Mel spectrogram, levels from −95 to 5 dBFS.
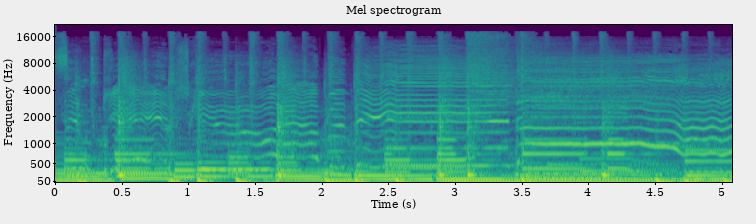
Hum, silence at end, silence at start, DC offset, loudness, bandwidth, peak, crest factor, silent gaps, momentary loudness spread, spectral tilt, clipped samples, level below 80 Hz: none; 0 s; 0 s; under 0.1%; -15 LUFS; 18 kHz; -2 dBFS; 12 dB; none; 2 LU; -6.5 dB/octave; under 0.1%; -18 dBFS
